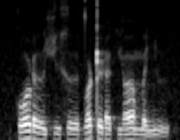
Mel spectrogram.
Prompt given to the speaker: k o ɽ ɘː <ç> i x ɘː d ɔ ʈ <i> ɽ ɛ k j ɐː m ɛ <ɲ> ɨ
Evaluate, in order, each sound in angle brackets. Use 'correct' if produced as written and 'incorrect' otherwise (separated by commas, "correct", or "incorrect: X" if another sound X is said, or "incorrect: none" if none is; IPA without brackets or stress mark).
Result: correct, incorrect: ɨ, correct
